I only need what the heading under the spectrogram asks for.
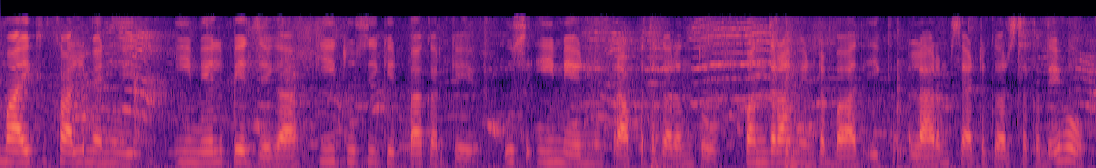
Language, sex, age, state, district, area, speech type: Punjabi, female, 30-45, Punjab, Pathankot, rural, read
